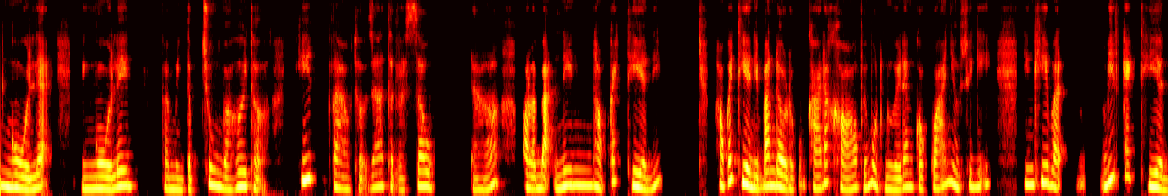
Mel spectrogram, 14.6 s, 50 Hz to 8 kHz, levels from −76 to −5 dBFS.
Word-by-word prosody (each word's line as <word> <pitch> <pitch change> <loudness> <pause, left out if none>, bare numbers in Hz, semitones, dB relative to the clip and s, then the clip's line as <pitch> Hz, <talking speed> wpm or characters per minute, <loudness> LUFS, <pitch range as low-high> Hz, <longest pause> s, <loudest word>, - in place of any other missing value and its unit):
ngồi 200 -5 +5
lại, 200 +4 -1 0.3
mình 180 -2 -1
ngồi 180 -1 +4
lên 220 +1 +2 0.4
và - - -1
mình 170 -2 -2
tập 180 - -3
trung 235 -4 +2
vào 175 -2 -2
hơi 215 +1 +4
thở, - - -4 0.5
hít 325 +2 +7 0.2
vào 190 -4 -3
thở - - -8
ra 205 +3 -3
thật 200 - -5
là 165 - -7
sâu, 210 +4 0 0.5
đó, 175 +10 -3 0.3
hoặc 210 -3 +1
là 180 - +1
bạn - - +1
nên 230 +1 +2
học 200 -4 +1
cách 290 +1 -3
thiền 200 -6 +3
ấy. 250 +9 -3 0.6
Học - - -1
cách 305 +2 +4
thiền 255 -6 +7
thì 185 - +2
ban 215 +4 +3
đầu 205 -4 +6
là - - -5
nó 175 - -4
cũng 240 - -14
khá 185 -1 -2
là 270 - 0
khó 190 -5 -2
với 200 +4 -1
một 210 -7 -2
người 170 -1 -1
đang 210 +1 -1
có 180 - -3
quá 185 +6 -2
nhiều 265 -5 +1
suy 220 0 -4
nghĩ, 240 +5 -3 0.4
nhưng 240 0 +2
khi 265 +1 +1
bạn, 200 -4 0 0.2
ưm, 245 - -14 0.2
biết 285 +10 +4
cách 370 -1 0 0.2
thiền, 200 -7 +4
210 Hz, 230 wpm, -21 LUFS, 185-230 Hz, 0.6 s, hít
